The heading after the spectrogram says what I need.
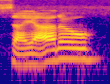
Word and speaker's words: Syato: was monkey-see monkey-do of sigh ah doh i pronounce it it's spelled sy 8000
